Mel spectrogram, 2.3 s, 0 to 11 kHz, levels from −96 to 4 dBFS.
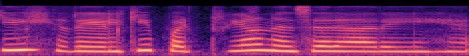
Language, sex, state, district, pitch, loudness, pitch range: Hindi, female, Uttar Pradesh, Muzaffarnagar, 290 Hz, -13 LUFS, 275-330 Hz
